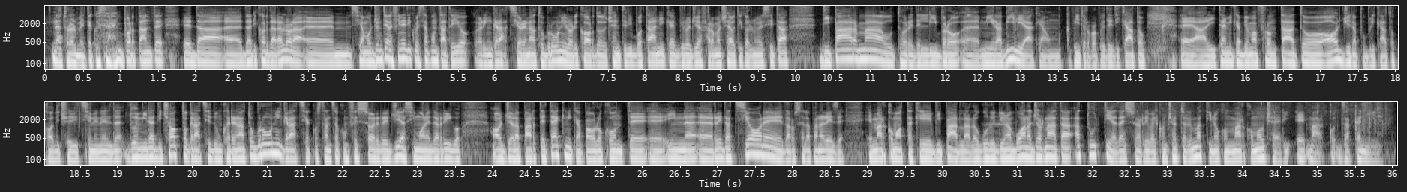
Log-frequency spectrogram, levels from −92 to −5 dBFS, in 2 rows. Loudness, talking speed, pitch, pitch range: -22 LUFS, 180 wpm, 105 Hz, 100-115 Hz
